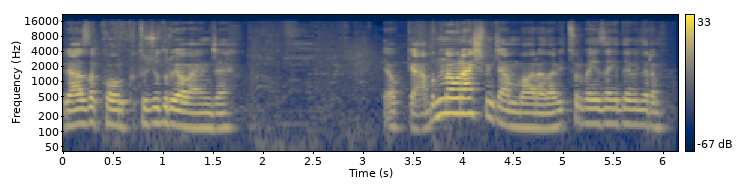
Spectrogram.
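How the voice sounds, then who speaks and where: Excitable gamer narrating own match. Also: mid-range voice, fast talker, soft background music. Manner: excitable, swings between frustration and hype, talks himself calm. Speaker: game streamer. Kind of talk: live gameplay commentary.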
